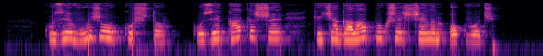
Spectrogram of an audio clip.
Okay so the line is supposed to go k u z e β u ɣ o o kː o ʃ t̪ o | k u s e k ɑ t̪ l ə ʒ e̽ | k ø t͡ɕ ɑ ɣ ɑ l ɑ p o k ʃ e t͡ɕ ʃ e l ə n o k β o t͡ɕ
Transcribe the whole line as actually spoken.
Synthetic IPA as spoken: k u z e β u ʒ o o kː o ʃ t̪ o | k u z e k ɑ t̪ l ə ʃ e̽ | k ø t͡ɕ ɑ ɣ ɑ l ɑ p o k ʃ e t͡ɕ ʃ e l ə n o k β o t͡ɕ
